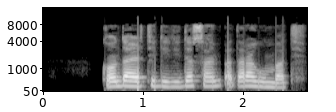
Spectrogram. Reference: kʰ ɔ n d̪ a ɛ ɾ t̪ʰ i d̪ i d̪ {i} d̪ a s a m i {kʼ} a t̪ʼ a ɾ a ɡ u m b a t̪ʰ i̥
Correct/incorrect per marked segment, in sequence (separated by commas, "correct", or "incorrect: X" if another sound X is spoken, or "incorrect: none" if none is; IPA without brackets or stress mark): correct, incorrect: pʼ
